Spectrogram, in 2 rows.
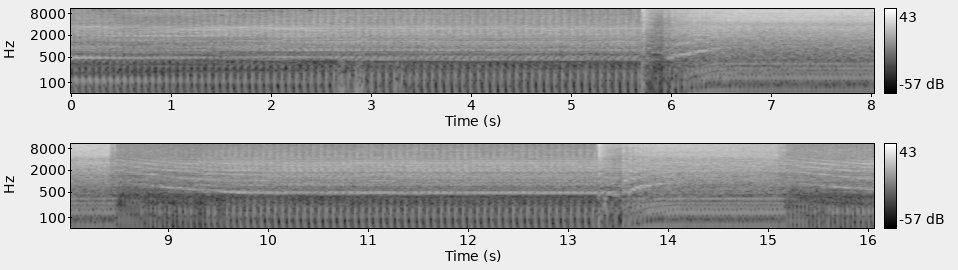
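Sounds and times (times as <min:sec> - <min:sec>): pressure washer engine: 0:00.0 - 0:16.0
sharp click: 0:05.7 - 0:06.6, 0:13.3 - 0:14.4
high-pressure water jet hissing: 0:13.3 - 0:15.2.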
